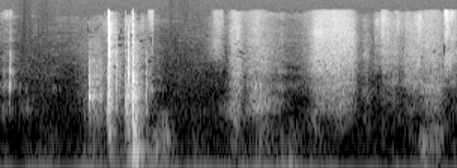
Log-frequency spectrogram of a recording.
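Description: Near silence, broken about a second in by two faint clicks as a plastic power-supply brick and its cable are handled and set down on a wooden board.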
